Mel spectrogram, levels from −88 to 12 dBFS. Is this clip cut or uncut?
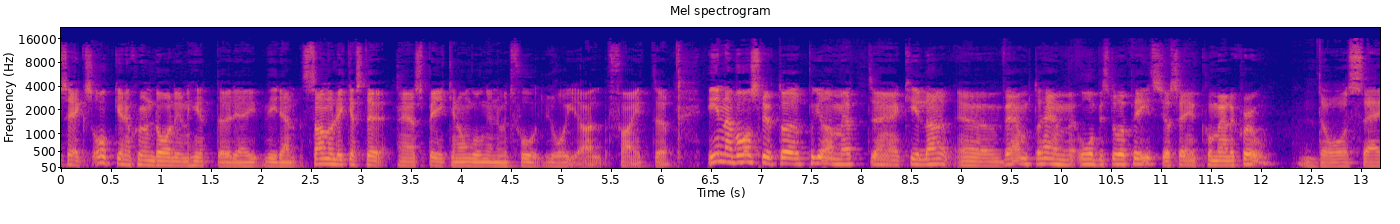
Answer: uncut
